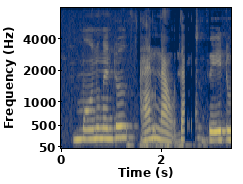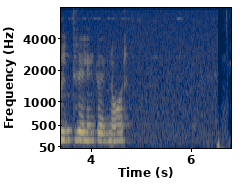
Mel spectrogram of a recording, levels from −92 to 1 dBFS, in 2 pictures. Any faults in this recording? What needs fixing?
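Speech suppressed in double talk, 1.8 to 2.69 s. The speech drops very deeply while both sides talk. An echo canceller likely turned it down. Use a canceller with better double-talk detection.

Echo leak, 1.82 to 1.9 s and 2.68 to 2.75 s. Faint copies trail by 209 ms, about 25 dB down. Loudspeaker pickup likely escaped cancellation. Use headphones, or lower the far-end loudspeaker volume.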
